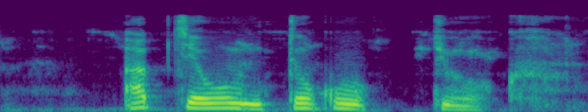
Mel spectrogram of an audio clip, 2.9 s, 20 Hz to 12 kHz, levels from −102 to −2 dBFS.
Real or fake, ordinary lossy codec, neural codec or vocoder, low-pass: fake; none; codec, 16 kHz, 4 kbps, FunCodec, trained on LibriTTS, 50 frames a second; 7.2 kHz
